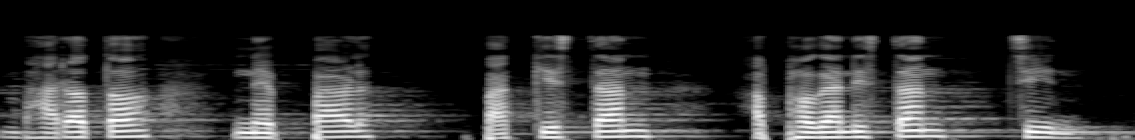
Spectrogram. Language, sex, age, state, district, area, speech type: Odia, male, 18-30, Odisha, Jajpur, rural, spontaneous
